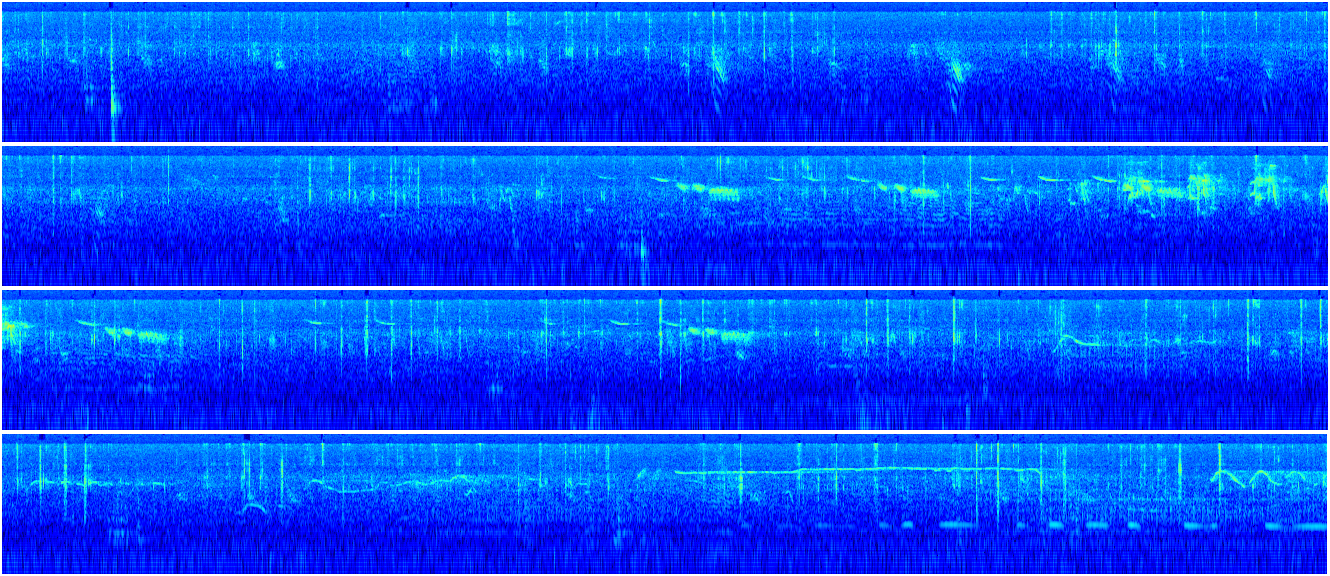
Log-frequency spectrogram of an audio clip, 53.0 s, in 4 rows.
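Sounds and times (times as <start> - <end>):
birds chirping: 13.8 - 28.7, 29.5 - 53.0.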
